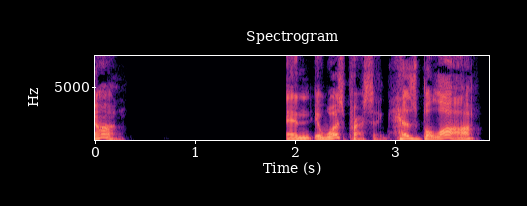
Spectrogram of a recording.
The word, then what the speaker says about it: Hezbollah: Hezbollah, or as it is often known uh on American television, Hezbollah, kind of the key of pronunciations, people who know what they're talking about call them Hezbollah.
